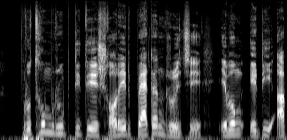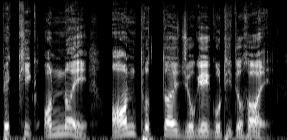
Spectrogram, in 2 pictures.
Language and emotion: Bengali, neutral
